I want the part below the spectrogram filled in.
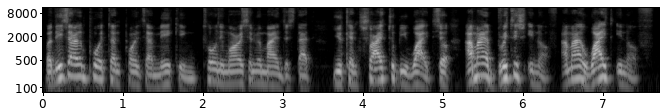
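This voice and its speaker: A man delivers an informal university lecture, circling back on his points with emphatic repeats and restarts. His voice sits at a middle pitch. The recording is dry and close, with no room echo. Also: lively intonation, moderate pace, sharp tone. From Jamaica. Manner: rambling, emphatic, with frequent restarts.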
